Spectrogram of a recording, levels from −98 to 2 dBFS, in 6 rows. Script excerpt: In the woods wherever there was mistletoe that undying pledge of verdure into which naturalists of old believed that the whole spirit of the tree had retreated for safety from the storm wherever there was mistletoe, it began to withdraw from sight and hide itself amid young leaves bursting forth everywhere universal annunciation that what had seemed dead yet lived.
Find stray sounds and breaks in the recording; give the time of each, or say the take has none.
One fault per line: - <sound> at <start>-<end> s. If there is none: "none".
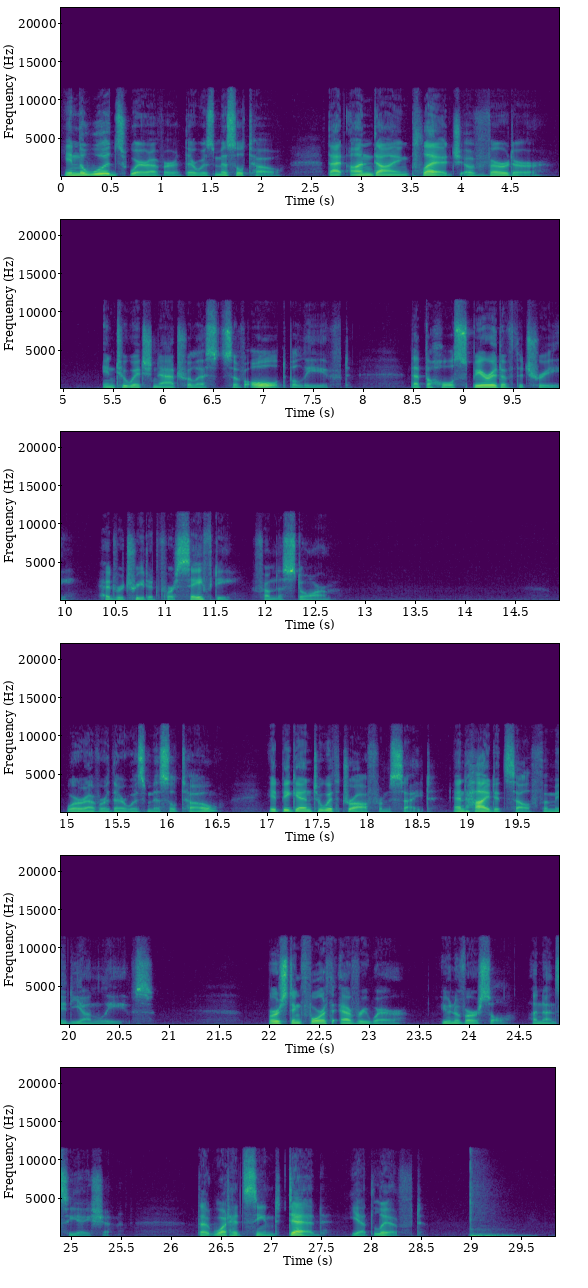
- thud at 29.0-29.7 s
